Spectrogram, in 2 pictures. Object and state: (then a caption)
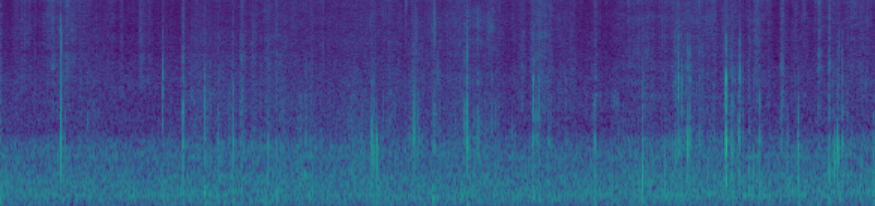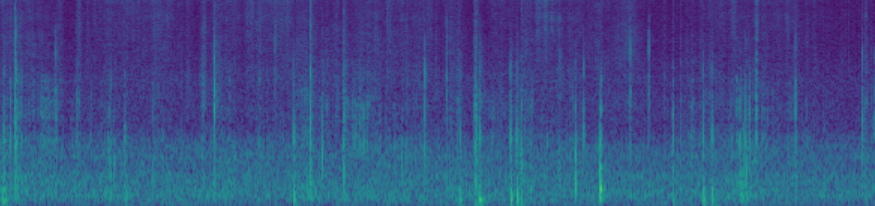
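Gym chalk blocks being crumbled. Bare hands squeeze, crush and crumble soft white gym chalk blocks and loose powder in a teal plastic tray, with some pieces already broken into powder. A steady, soft, gritty crunching runs throughout, scattered with many small, sharp crackles and crisp snaps that die away almost instantly.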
